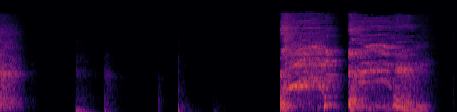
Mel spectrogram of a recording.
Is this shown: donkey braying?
no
